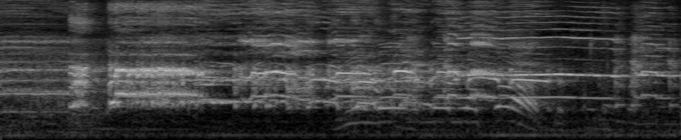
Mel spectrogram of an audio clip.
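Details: Purebred Kokok Balenggek rooster from Solok, West Sumatra, crowing: a long harmonic crow broken into many quick stepped syllables, with a second lower, overlapping crowing voice in the middle.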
